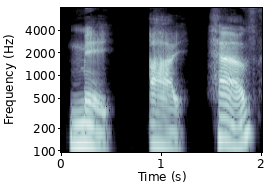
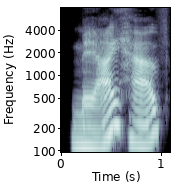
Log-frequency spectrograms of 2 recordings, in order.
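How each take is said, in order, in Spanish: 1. Cada palabra se dice por separado, con pausas. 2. Las palabras se unen y suenan como una sola. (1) "estas tres palabras" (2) "se pronuncian como una sola"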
